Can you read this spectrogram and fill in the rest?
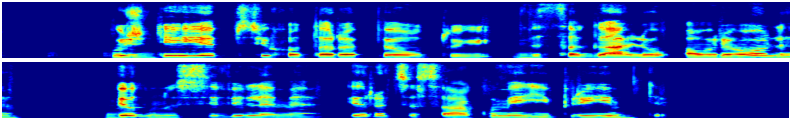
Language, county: Lithuanian, Marijampolė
